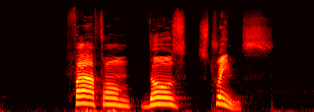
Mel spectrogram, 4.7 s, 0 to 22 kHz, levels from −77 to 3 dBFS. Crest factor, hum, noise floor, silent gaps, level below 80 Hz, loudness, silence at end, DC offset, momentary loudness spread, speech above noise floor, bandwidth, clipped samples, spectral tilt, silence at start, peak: 20 dB; none; -72 dBFS; none; -54 dBFS; -23 LUFS; 0.7 s; under 0.1%; 18 LU; 48 dB; 17.5 kHz; under 0.1%; -4 dB/octave; 1.05 s; -6 dBFS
